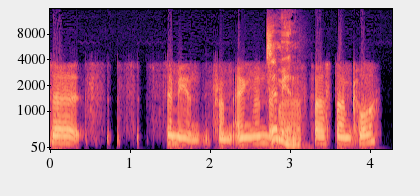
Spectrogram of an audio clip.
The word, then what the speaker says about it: Simeon: another call right now Simeon in England or Simon sorry in England uh sorry I butchered your name there sir but you're on the air go ahead hi there it's uh Simeon from England first time caller great go ahead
